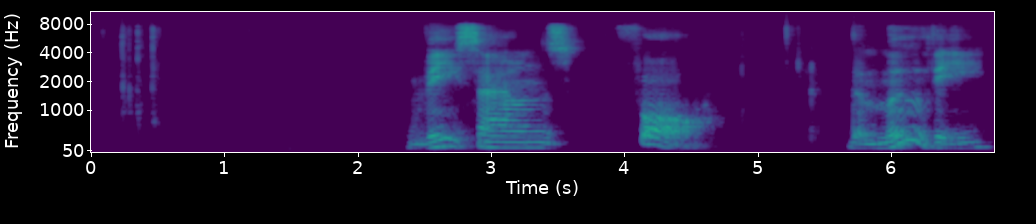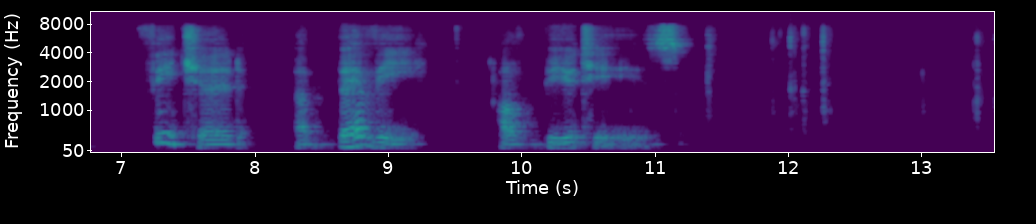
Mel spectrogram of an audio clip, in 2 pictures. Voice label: V sounds, pronunciation of australian english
